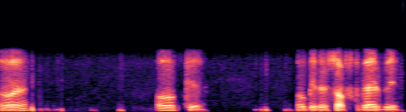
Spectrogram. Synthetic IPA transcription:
oe | oːke | oːket̪osɔfʈʋeəɾbʱi

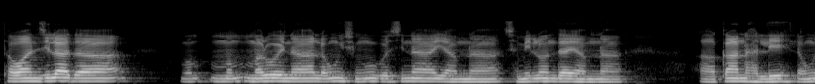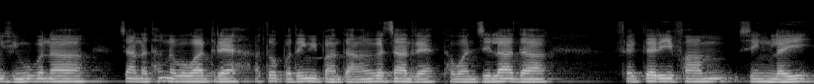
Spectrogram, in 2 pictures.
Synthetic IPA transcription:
tʰawanziladɐ | mɐɾuojnɐlawŋisiŋubɐsinɐjamnɐsemilɔndɐjamnɐ | kanɦɐlːilawŋis̬iŋubɐnɐt͡ʃanːɐtʰak̚nɐβɐwatɾeɐtʰɔpːɐdekmipantaŋɐɡɐt͡ʃadɾetʰawanziladɐ | pʰek̚tɐɾipʰamsiŋlɐj

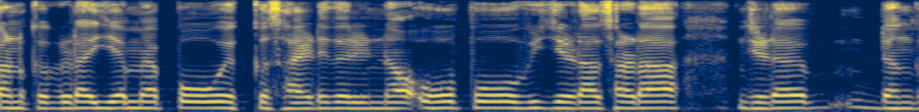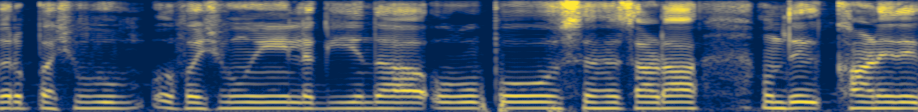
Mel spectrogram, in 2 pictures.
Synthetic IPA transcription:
kənkɡəɽaːiːaːmɛ̃ːpoːɪksaːɪɖkəɾiːnaːʔoːpoːʋiːd͡ʒeːɽaːsaːɽaː | d͡ʒeːɽaːɖəŋɡəɾpəʃuːpəʃuːẽːləɡiːẽːnd̪aːʔoːpoːsaːɽaː | ʊnd̪eːkʰaːɽ̃eːd̪eː

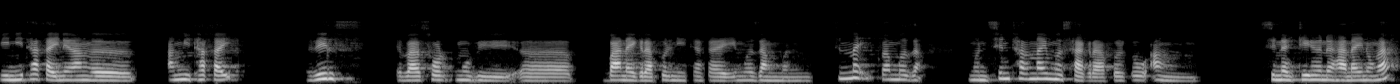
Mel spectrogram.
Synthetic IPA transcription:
b̥initʰakʰajnɯaŋɯ | aŋnitʰakʰaj | ɾils | ebasɔɾt̚mubi | banajɡɾapʰɯɾnitʰakʰajmɯzaŋmɯnsinːajbamɯzaŋ | mɯnsintʰaɾnajmɯsaɡɾapʰɯɾkʰɯwʔaŋ | sinajtʰihɯnɯɦanajnɔŋa

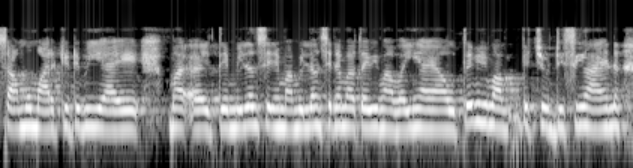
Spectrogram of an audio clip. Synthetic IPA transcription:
saːmũmaːɾkeːʈbiaːɦe | mãɪt̪emɪlənɪ̆sɪnemãmɪlənɪ̆sɪnemaʊt̪ebɪmãʋɐĩaːɦijãʊt̪ebɪmãʋɪt͡ɕʰũɖɪsɪ̃aːɦɪnɪ̆

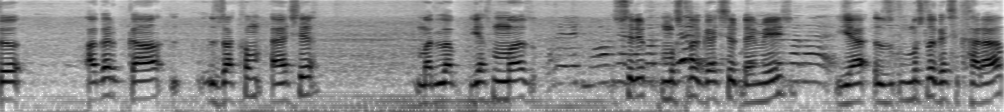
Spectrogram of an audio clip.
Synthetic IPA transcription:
t̪ɨ | ɐɡɐɾkãː | zɐkʰmɐːʃi | mɐt̪lɐb̚jɐsmɐz | siɾifmʊslɨɡɐʃiɖɐmeːd͡ʒjamuslɨɡɐsikʰɐɾaːb

